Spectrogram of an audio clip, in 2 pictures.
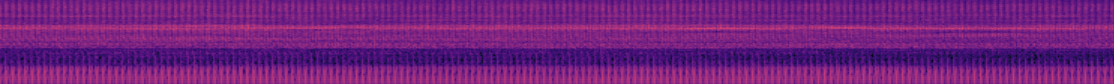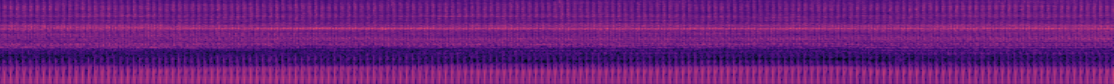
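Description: Rotary tiller's engine running steadily as the tiller churns plant residue into the soil.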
